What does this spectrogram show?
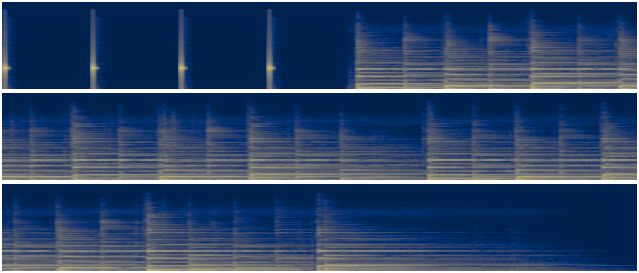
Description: fast, guitar, without metronome

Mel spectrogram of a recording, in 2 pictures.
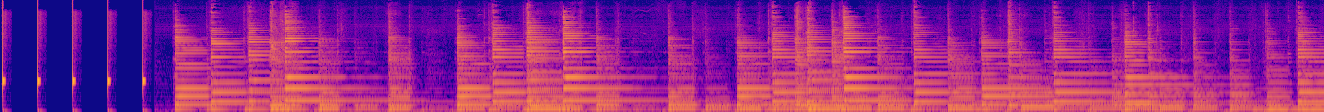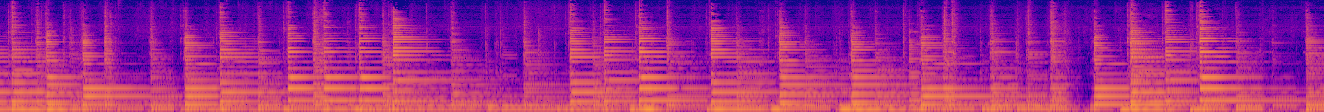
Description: fast, guitar, without metronome

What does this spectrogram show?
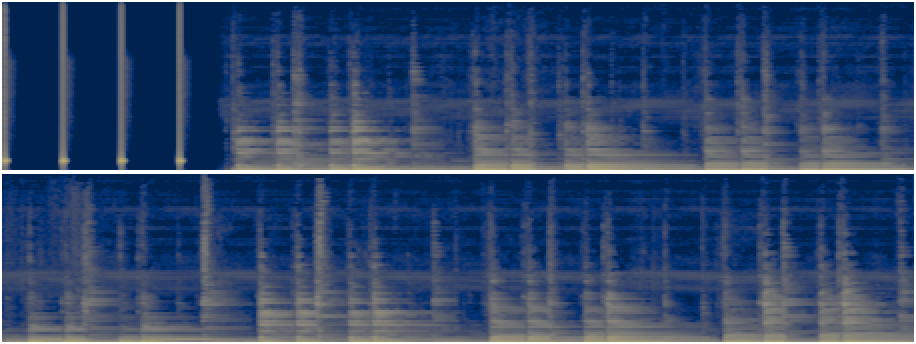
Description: Buffalo Gals fast without metronome, guitar; Buffalo Gals Study

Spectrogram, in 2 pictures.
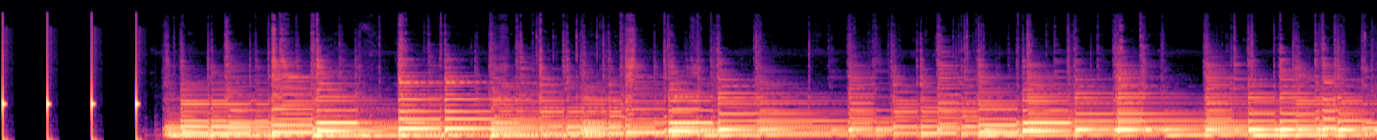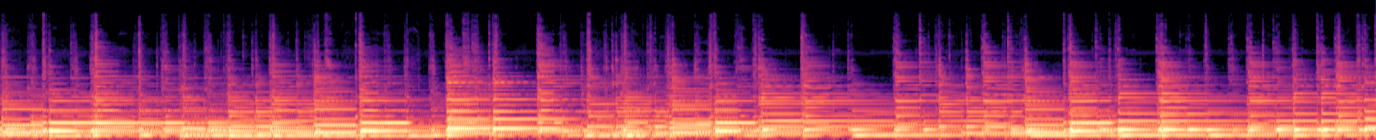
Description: fast, guitar, without metronome

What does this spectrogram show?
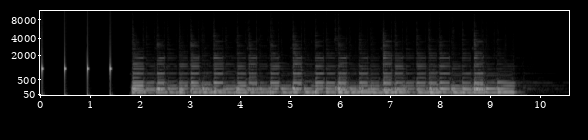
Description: Another Rock Groove fast, without metronome

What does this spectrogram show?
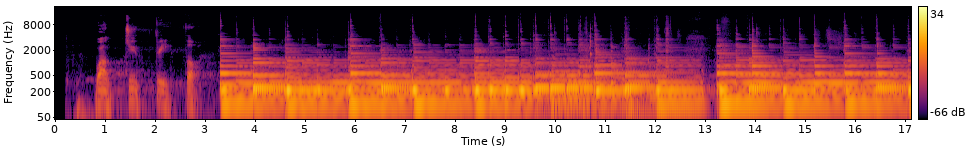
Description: in A, guitar; Hot Cross Buns

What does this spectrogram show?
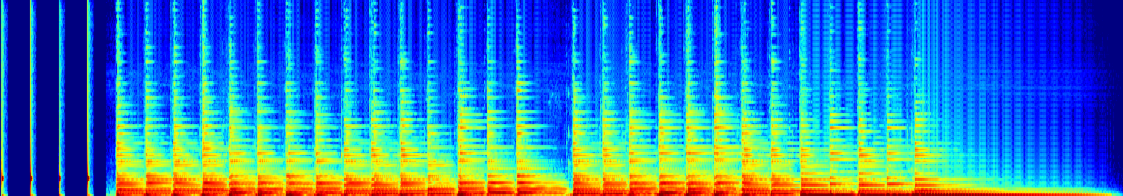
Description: fast, guitar, without metronome

